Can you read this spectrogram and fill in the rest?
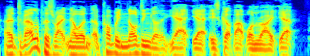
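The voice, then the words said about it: Strong northern English accent. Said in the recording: “my full on northern accent”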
